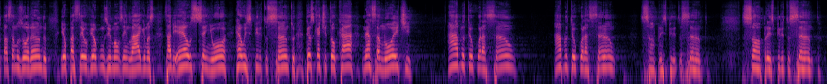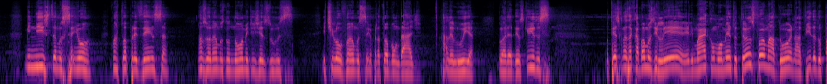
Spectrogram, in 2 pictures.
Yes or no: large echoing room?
yes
